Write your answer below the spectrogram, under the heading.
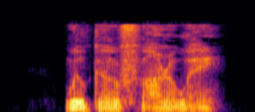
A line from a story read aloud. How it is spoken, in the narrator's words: I whispered in her ear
